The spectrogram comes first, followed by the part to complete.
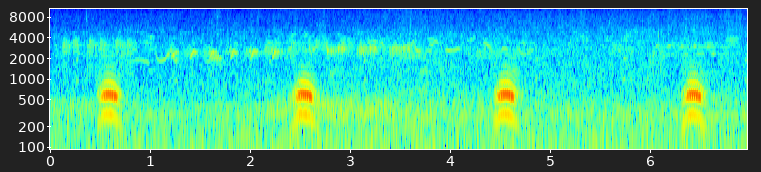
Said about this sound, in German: Also Lautäußerungen, man kann auf jeden Fall äh, das Männchen ab Anfang Mai, kann man den Balzruf hören. Ähm, das ist ein sehr gedämpftes und monotones, froschartiges ähm, ein frischer, dicker Lord.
